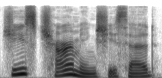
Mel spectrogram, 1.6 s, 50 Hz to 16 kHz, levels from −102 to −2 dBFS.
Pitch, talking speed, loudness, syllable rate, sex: 180 Hz, 150 wpm, -17 LUFS, 3.3 syllables/s, female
